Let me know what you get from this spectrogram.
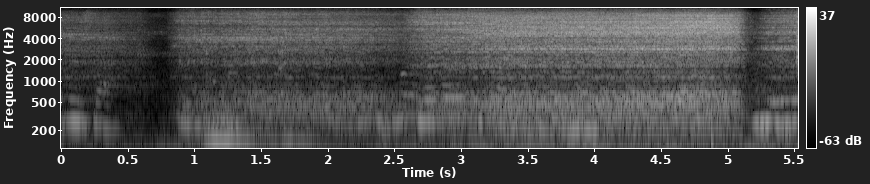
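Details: Aggressive Indian spectacled cobra in a bathroom, hood spread as a warning, lunging at the catcher. A brief man's voice gives way to a long, loud, breathy hiss of about two and a half seconds, rasping and broadband, then stops abruptly.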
